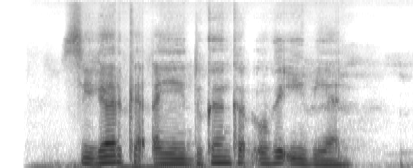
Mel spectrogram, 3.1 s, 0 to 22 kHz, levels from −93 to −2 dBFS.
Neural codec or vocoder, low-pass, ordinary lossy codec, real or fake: codec, 44.1 kHz, 2.6 kbps, SNAC; none; none; fake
